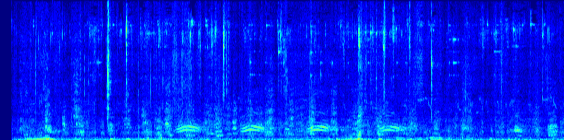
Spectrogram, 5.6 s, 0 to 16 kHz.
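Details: Shiba Inu Donguri, a pet dog, playing with other dogs and wanting to join in. Four short, high, arched whines come about every 0.7 seconds over rustling, scuffling play noise.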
